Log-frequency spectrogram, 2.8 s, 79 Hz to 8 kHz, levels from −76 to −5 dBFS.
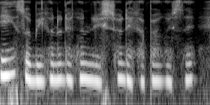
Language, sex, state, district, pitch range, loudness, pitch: Assamese, female, Assam, Kamrup Metropolitan, 230-250 Hz, -17 LUFS, 240 Hz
